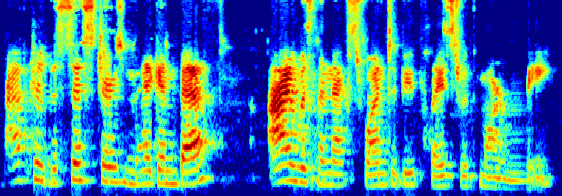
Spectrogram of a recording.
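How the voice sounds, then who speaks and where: A woman's voice: mid-range voice, lively intonation, moderate pace, pushed and bright, rough recording. A woman playing an earnest author in a radio play, recalling her foster family in reflective narration. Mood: fond, reflective.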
